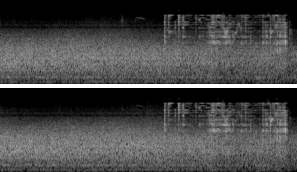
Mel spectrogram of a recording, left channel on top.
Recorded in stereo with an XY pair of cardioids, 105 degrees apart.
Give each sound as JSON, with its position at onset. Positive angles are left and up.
{"t": 1.6, "sound": "keys jangling", "azimuth_deg": -15}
